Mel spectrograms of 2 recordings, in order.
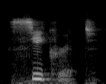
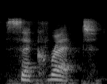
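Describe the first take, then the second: First: The stress is on the first syllable. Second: The stress is on the second syllable. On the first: The speaker calls it right. "place the accent back on the first syllable" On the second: The speaker calls it wrong. "Let's switch the accent"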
